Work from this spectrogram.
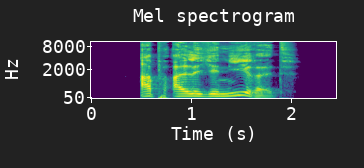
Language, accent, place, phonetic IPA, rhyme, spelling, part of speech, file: German, Germany, Berlin, [ˌapʔali̯eˈniːʁət], -iːʁət, abalienieret, verb, De-abalienieret.ogg
- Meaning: second-person plural subjunctive I of abalienieren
